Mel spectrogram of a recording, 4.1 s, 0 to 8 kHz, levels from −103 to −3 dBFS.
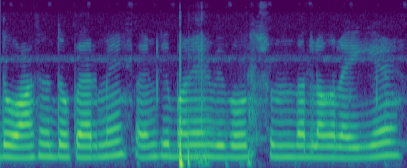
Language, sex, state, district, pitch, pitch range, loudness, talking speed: Hindi, male, Uttar Pradesh, Hamirpur, 205 Hz, 200-215 Hz, -30 LUFS, 220 wpm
